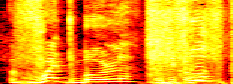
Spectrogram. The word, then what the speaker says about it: Voetbal: Le magazine néerlandais Voetbal. Football. Le V, tu peux le prononcer comme un F. Foot et le O-E, c'est, vous vous souvenez Den Boer qui a joué au Girondins de Bordeaux.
